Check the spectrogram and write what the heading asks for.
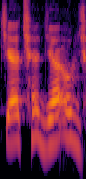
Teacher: स्पर्श संघर्षी व्यंजन ये च, छ, ज और झ को कहा जाता है।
